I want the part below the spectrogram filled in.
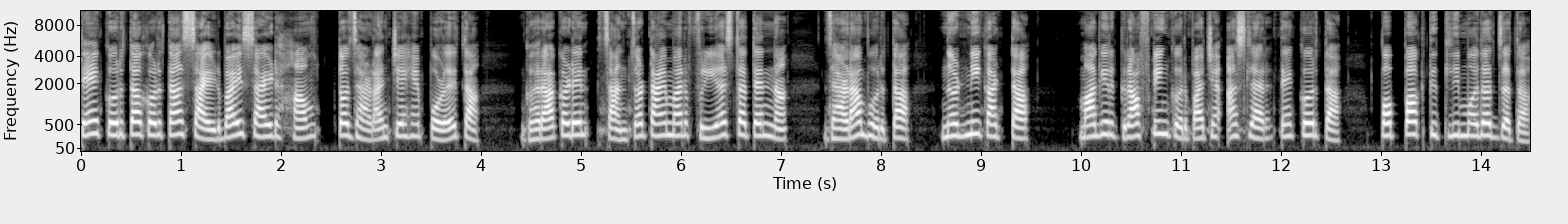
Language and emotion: Goan Konkani, neutral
